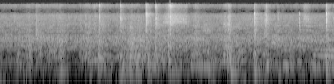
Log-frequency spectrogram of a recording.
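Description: Box cutter blade slicing through cardboard, an irregular run of short scratching clicks.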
